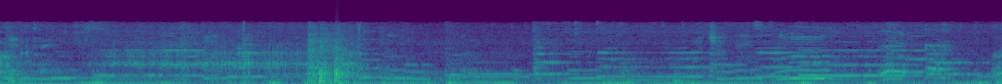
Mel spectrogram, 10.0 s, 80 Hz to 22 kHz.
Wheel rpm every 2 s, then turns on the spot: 10, 20, 0, 0, 0.
2-4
